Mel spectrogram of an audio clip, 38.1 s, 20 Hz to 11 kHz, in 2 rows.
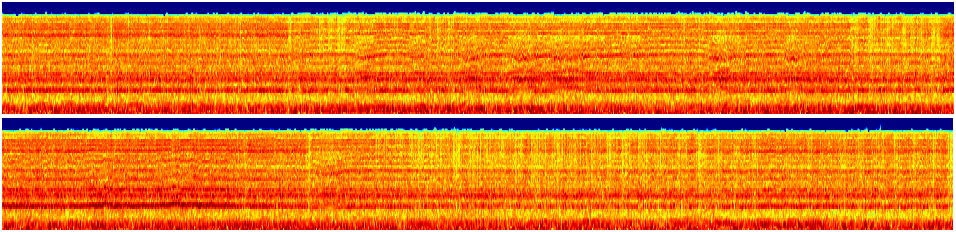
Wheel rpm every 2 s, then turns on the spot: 160, 160, 160, 160, 160, 160, 160, 160, 160, 160, 160, 170, 160, 160, 160, 160, 160, 160, 160.
none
